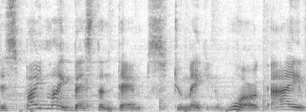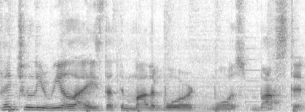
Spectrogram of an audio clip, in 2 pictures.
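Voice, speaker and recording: A man with a non-native accent, music playing in the background. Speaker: retro PC hardware hobbyist. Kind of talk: casual talk to camera. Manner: awkward.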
